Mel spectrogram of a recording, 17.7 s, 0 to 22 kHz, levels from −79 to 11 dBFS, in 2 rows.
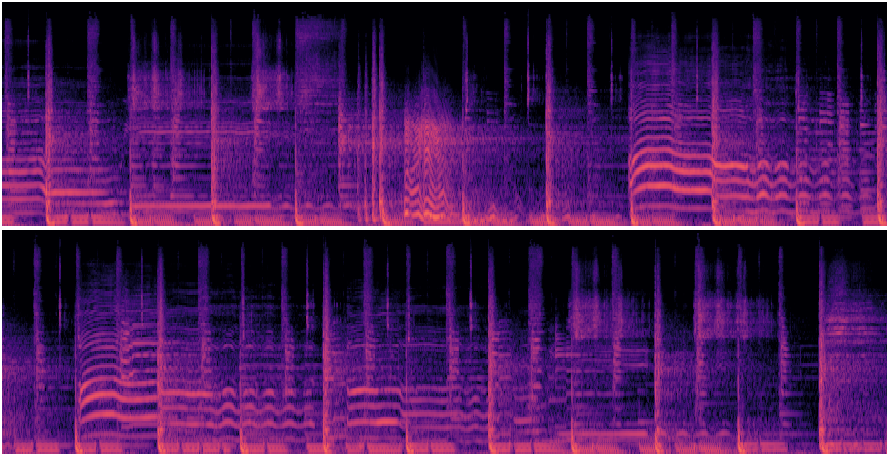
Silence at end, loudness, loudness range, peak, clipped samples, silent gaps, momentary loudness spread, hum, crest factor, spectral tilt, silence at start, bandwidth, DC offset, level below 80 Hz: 0 s; -25 LUFS; 3 LU; -4 dBFS; under 0.1%; none; 9 LU; none; 20 dB; -5 dB/octave; 0 s; 17.5 kHz; under 0.1%; -32 dBFS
